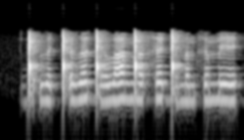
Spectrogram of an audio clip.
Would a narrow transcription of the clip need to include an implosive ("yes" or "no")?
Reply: no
